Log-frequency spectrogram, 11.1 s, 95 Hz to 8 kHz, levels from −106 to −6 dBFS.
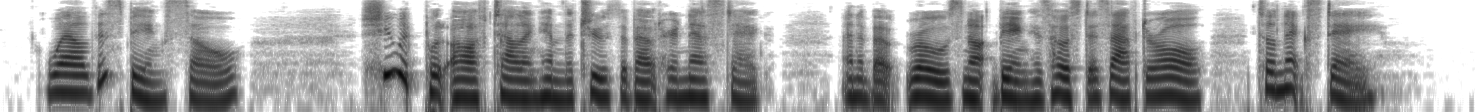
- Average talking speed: Yes, average, 150 wpm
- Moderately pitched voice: Yes, medium, 175 Hz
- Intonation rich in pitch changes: No, average, 2.7 semitones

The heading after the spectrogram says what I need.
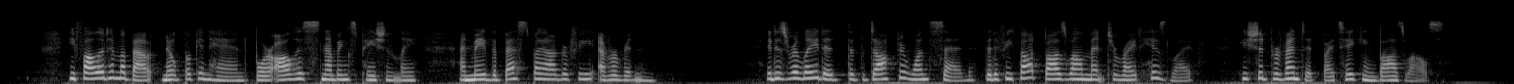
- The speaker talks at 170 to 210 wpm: Yes, average, 180 wpm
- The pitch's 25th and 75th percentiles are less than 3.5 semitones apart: No, average, 3.9 semitones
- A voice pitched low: No, high, 225 Hz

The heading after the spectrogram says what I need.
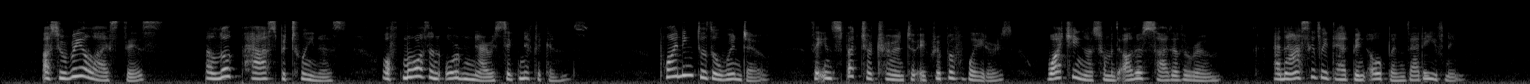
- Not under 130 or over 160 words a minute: No, average, 175 wpm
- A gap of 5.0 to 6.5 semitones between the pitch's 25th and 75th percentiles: Yes, wide, 5.5 semitones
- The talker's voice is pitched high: Yes, high, 245 Hz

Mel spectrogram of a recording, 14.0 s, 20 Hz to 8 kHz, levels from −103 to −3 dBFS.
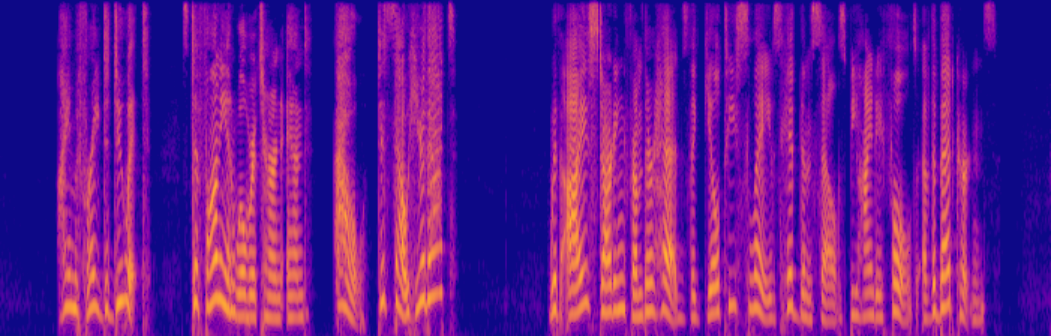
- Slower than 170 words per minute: Yes, average, 155 wpm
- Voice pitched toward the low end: No, high, 240 Hz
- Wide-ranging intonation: Yes, wide, 6.4 semitones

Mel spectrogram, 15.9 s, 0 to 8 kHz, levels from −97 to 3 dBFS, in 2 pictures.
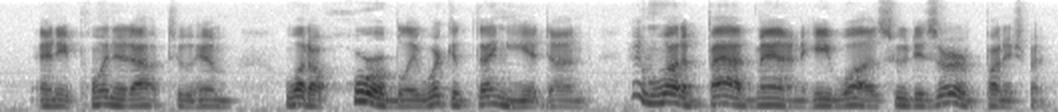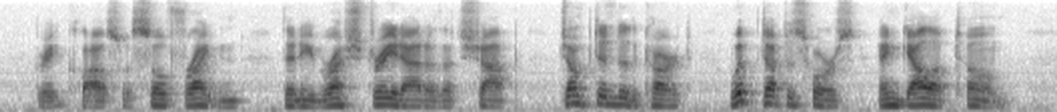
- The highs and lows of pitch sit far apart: No, average, 3.4 semitones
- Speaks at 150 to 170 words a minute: No, average, 185 wpm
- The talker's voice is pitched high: No, low, 125 Hz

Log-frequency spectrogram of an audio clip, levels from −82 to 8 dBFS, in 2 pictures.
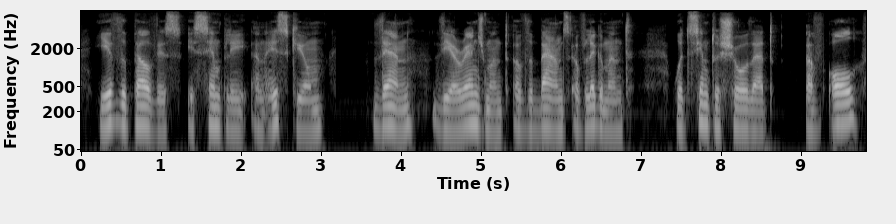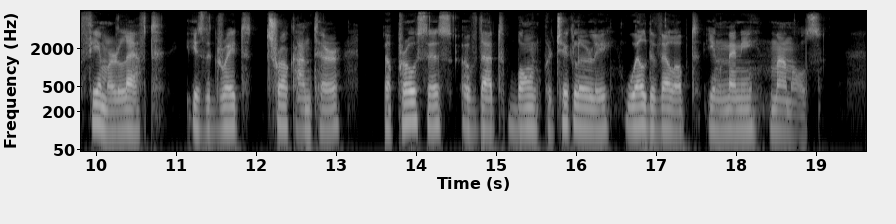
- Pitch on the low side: Yes, low, 110 Hz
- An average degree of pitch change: No, narrow, 2.3 semitones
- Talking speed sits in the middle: No, slow, 120 wpm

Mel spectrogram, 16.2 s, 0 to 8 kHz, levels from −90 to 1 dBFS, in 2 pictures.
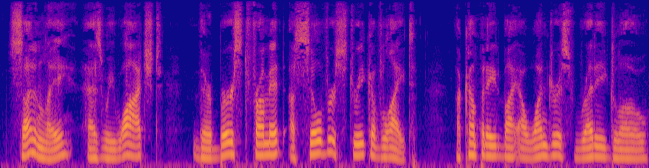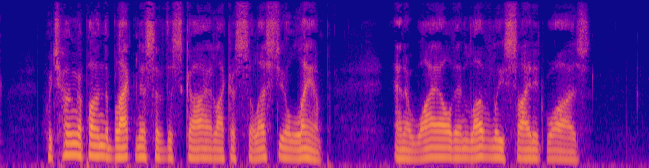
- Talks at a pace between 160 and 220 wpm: No, average, 145 wpm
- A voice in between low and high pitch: No, low, 125 Hz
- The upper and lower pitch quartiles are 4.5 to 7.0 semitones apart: No, average, 3.6 semitones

